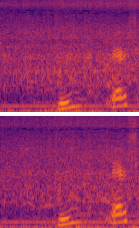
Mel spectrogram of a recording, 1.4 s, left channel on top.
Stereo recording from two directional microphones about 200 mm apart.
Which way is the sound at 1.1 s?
5° right (ahead or behind).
